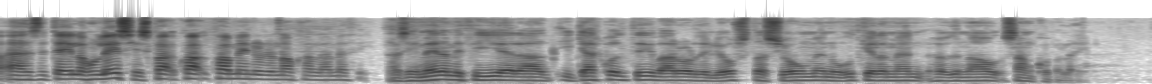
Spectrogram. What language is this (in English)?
Icelandic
